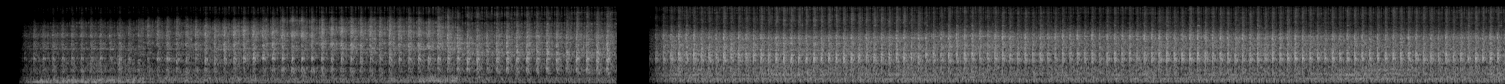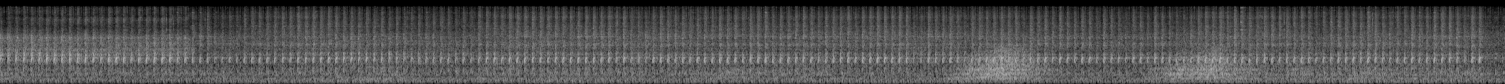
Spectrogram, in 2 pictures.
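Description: Motocultor (two-wheel walking tractor) engine running steadily while pulling a loaded trailer, a fast even chugging. The sound drops out briefly about six seconds in, and there are two short louder surges near the end.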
